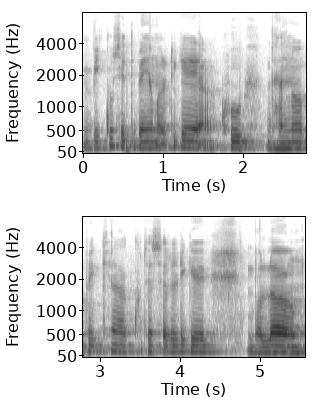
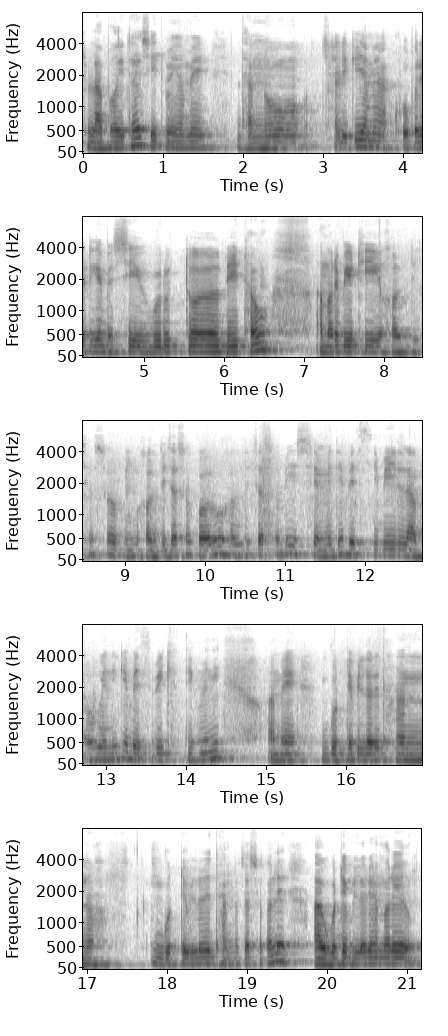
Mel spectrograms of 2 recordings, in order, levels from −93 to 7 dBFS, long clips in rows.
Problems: background sounds at intervals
